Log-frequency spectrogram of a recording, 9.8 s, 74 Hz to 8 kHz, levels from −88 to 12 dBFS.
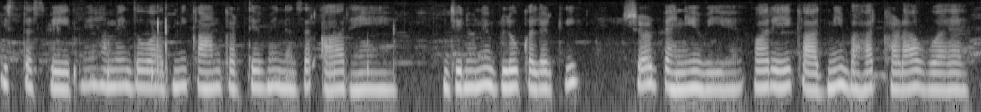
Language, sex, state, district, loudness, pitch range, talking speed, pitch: Hindi, female, Uttar Pradesh, Lucknow, -15 LUFS, 195-215 Hz, 165 wpm, 210 Hz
